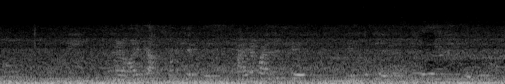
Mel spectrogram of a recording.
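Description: Women talk nearby.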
